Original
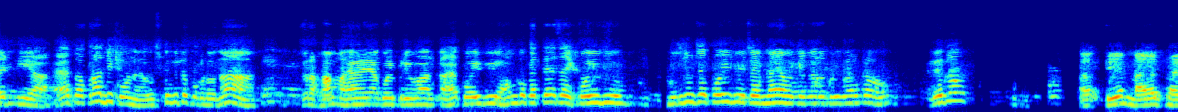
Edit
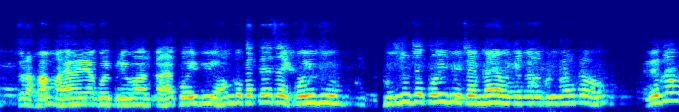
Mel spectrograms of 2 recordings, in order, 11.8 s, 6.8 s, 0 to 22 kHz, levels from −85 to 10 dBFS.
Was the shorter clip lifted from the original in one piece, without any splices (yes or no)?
yes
